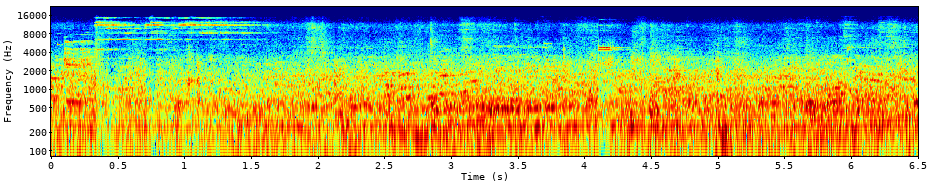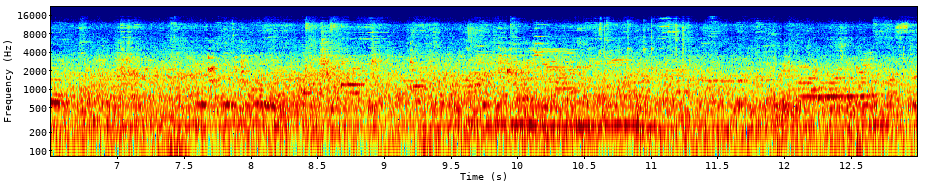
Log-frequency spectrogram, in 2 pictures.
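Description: Busy restaurant din: many overlapping voices with dishes and utensils clinking now and then.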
